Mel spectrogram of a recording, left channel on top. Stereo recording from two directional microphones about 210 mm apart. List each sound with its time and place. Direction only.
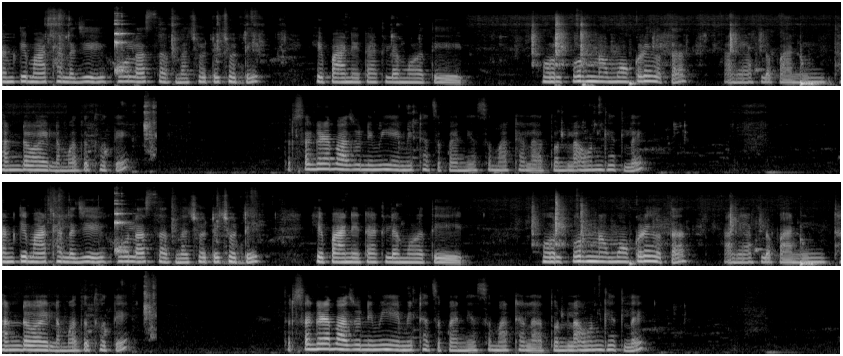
0.0 s a woman's voice: centre (ahead or behind)
5.6 s a woman's voice: centre (ahead or behind)
11.2 s a woman's voice: centre (ahead or behind)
